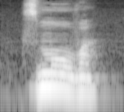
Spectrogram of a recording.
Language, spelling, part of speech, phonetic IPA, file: Ukrainian, змова, noun, [ˈzmɔʋɐ], Uk-змова.ogg
- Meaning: conspiracy, plot, collusion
